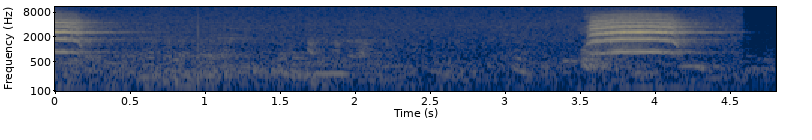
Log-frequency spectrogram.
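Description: A Common Raven gives harsh, nasal, drawn-out cries: one clipped at the start, then a full wavering squall after a quiet gap with faint room noise.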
